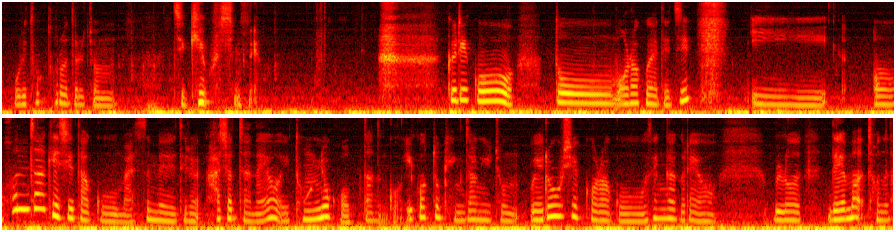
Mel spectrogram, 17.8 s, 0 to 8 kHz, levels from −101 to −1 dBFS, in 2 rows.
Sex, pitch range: female, 160-220 Hz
